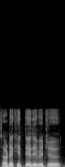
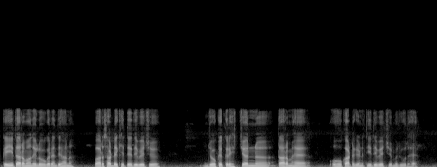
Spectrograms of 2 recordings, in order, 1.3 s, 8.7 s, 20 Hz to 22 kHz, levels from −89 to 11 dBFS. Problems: background sounds at intervals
